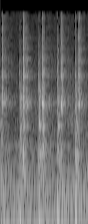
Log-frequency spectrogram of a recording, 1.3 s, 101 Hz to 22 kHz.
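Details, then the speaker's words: VW A3 2.0L with no power and exhaust restriction droning through the airbox: four sharp taps on the removed stock catalytic converter, each followed by a loose inner rattle; substrate broken loose, restricting exhaust flow. "you can hear the exhaust the catalytic converter rattle actually"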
